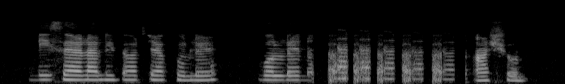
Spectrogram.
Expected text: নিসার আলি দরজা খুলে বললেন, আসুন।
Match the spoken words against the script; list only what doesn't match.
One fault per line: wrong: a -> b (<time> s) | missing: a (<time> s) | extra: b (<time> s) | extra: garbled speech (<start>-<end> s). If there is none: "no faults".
no faults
